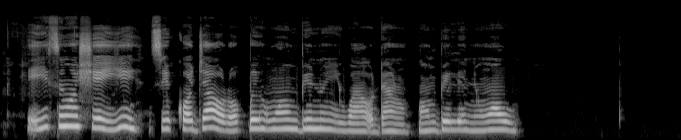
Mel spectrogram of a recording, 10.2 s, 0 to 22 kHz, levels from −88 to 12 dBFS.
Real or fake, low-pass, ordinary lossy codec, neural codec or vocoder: real; 14.4 kHz; none; none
